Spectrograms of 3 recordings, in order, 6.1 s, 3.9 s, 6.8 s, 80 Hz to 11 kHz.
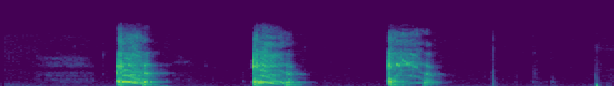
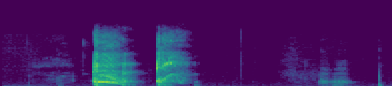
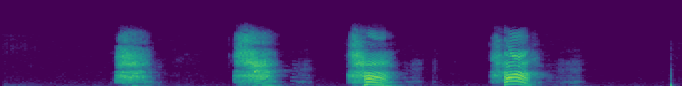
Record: {
  "three_cough_length": "6.1 s",
  "three_cough_amplitude": 22559,
  "three_cough_signal_mean_std_ratio": 0.3,
  "cough_length": "3.9 s",
  "cough_amplitude": 26625,
  "cough_signal_mean_std_ratio": 0.28,
  "exhalation_length": "6.8 s",
  "exhalation_amplitude": 20812,
  "exhalation_signal_mean_std_ratio": 0.34,
  "survey_phase": "alpha (2021-03-01 to 2021-08-12)",
  "age": "45-64",
  "gender": "Female",
  "wearing_mask": "No",
  "symptom_fatigue": true,
  "symptom_onset": "11 days",
  "smoker_status": "Never smoked",
  "respiratory_condition_asthma": false,
  "respiratory_condition_other": false,
  "recruitment_source": "REACT",
  "submission_delay": "31 days",
  "covid_test_result": "Negative",
  "covid_test_method": "RT-qPCR"
}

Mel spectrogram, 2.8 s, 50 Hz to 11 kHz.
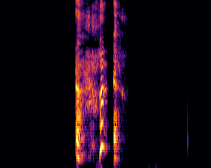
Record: {
  "cough_length": "2.8 s",
  "cough_amplitude": 32768,
  "cough_signal_mean_std_ratio": 0.28,
  "survey_phase": "alpha (2021-03-01 to 2021-08-12)",
  "age": "18-44",
  "gender": "Female",
  "wearing_mask": "No",
  "symptom_fatigue": true,
  "symptom_onset": "3 days",
  "smoker_status": "Never smoked",
  "respiratory_condition_asthma": false,
  "respiratory_condition_other": false,
  "recruitment_source": "Test and Trace",
  "submission_delay": "2 days",
  "covid_test_result": "Positive",
  "covid_test_method": "RT-qPCR",
  "covid_ct_value": 15.9,
  "covid_ct_gene": "N gene",
  "covid_ct_mean": 16.2,
  "covid_viral_load": "5000000 copies/ml",
  "covid_viral_load_category": "High viral load (>1M copies/ml)"
}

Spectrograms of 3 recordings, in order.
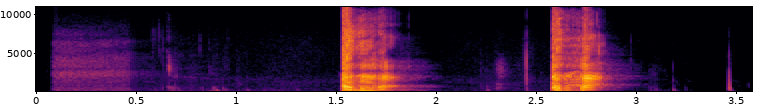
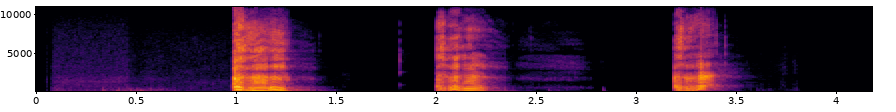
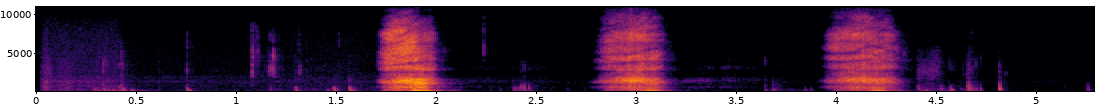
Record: {
  "cough_length": "3.6 s",
  "cough_amplitude": 32767,
  "cough_signal_mean_std_ratio": 0.28,
  "three_cough_length": "4.2 s",
  "three_cough_amplitude": 30424,
  "three_cough_signal_mean_std_ratio": 0.3,
  "exhalation_length": "5.3 s",
  "exhalation_amplitude": 27680,
  "exhalation_signal_mean_std_ratio": 0.28,
  "survey_phase": "beta (2021-08-13 to 2022-03-07)",
  "age": "45-64",
  "gender": "Female",
  "wearing_mask": "No",
  "symptom_none": true,
  "smoker_status": "Never smoked",
  "respiratory_condition_asthma": false,
  "respiratory_condition_other": false,
  "recruitment_source": "REACT",
  "submission_delay": "1 day",
  "covid_test_result": "Negative",
  "covid_test_method": "RT-qPCR",
  "influenza_a_test_result": "Negative",
  "influenza_b_test_result": "Negative"
}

